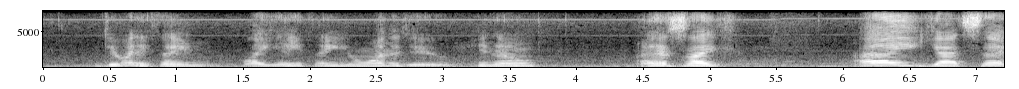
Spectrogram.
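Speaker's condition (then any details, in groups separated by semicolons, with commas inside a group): Spinal muscular atrophy; tracheostomy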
